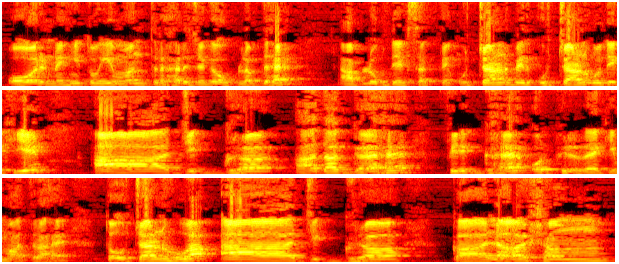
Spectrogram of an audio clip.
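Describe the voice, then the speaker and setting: A man's voice: on the high side, fairly bright tone, echoey room. A man teaching Vedic ritual, chanting mantras syllable by syllable for his students to copy, then explaining them. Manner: chants mantras slowly, then explains quickly in plain talk. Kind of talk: slow syllable-by-syllable mantra recitation lesson.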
